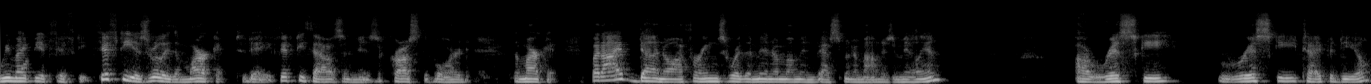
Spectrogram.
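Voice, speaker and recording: A man talks at a moderate pace in a medium-pitched voice with ordinary pitch variation. His tone is dark and mellow, and somewhat breathy. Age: 70s. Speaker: securities lawyer. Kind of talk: interview.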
